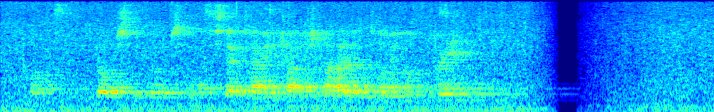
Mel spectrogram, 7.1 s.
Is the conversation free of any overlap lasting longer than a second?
No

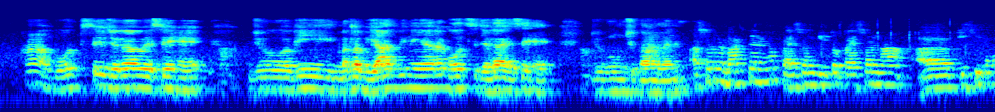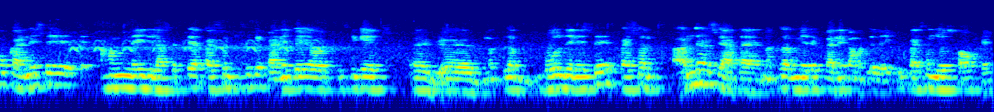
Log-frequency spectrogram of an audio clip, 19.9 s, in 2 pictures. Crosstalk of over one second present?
No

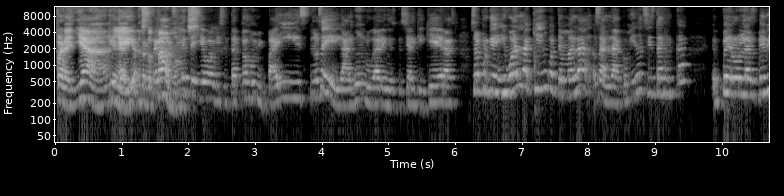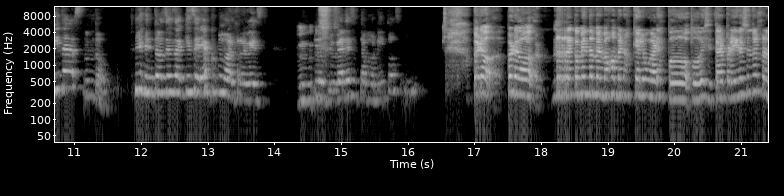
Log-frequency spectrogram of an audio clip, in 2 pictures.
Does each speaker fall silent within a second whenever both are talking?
No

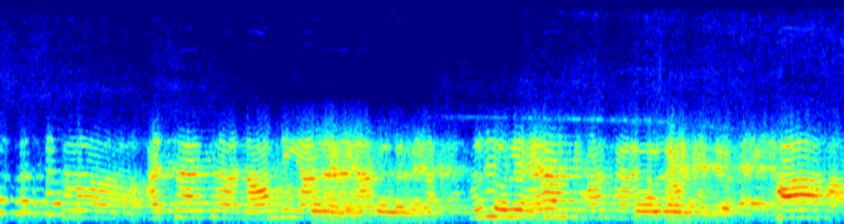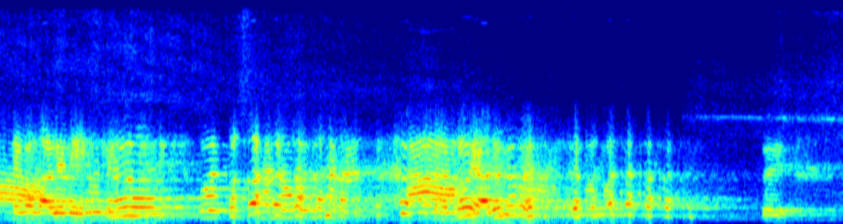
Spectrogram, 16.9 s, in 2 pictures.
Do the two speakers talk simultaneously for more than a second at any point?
Yes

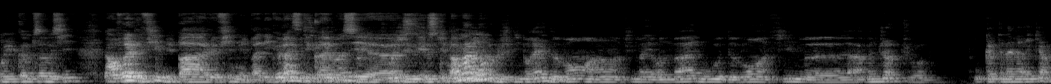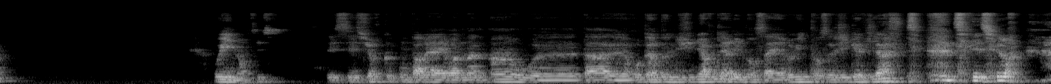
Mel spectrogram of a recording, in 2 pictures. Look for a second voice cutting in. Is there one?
Yes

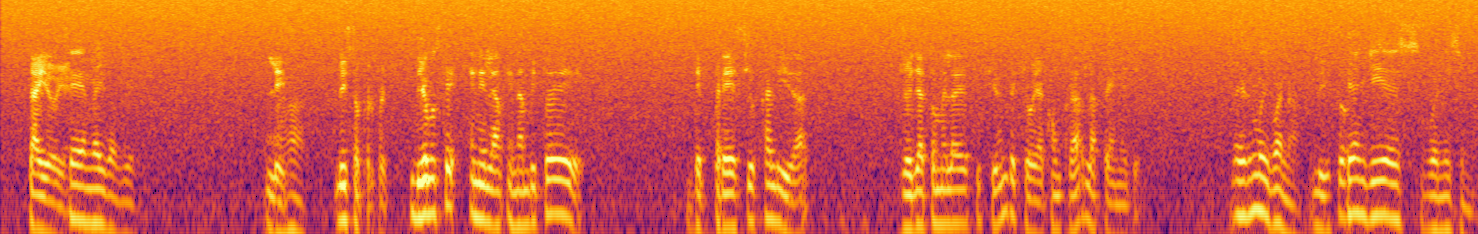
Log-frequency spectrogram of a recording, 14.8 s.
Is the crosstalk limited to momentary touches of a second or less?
Yes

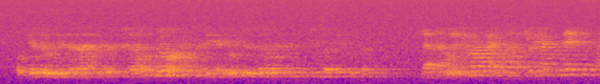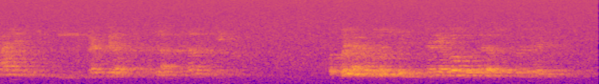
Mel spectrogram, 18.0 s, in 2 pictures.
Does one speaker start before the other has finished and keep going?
No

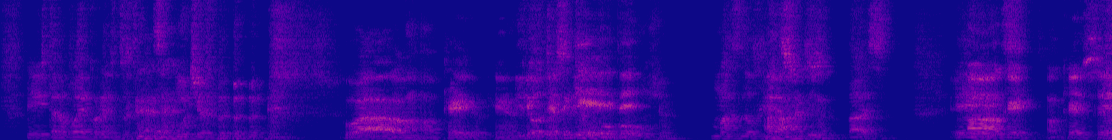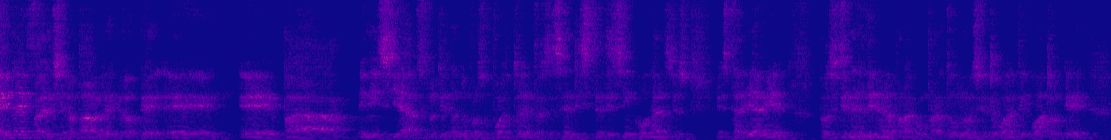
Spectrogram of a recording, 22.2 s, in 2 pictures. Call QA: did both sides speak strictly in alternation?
No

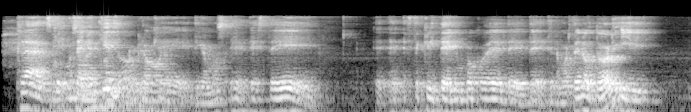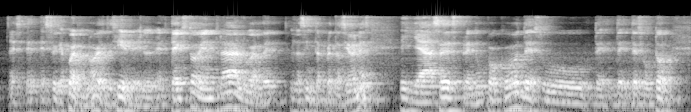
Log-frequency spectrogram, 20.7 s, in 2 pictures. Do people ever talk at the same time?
Yes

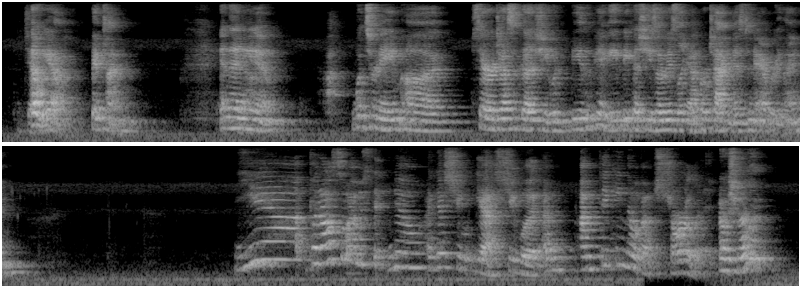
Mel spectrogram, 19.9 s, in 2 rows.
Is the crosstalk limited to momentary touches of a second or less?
Yes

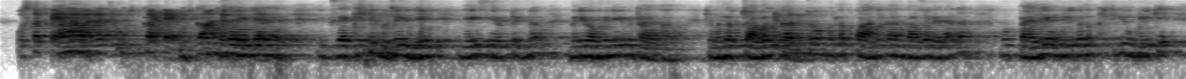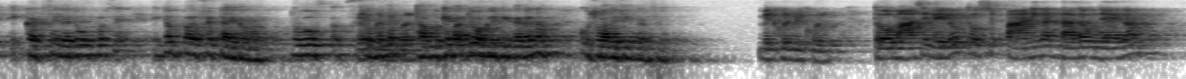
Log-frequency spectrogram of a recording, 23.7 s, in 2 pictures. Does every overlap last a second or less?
No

